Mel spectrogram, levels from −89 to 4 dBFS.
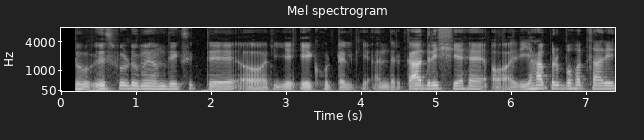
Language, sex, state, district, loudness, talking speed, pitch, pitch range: Hindi, male, Himachal Pradesh, Shimla, -22 LUFS, 180 wpm, 120 Hz, 105-135 Hz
